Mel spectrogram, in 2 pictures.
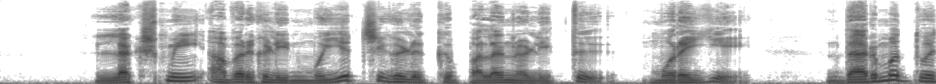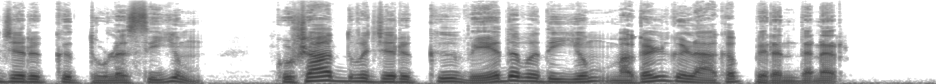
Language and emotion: Tamil, neutral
